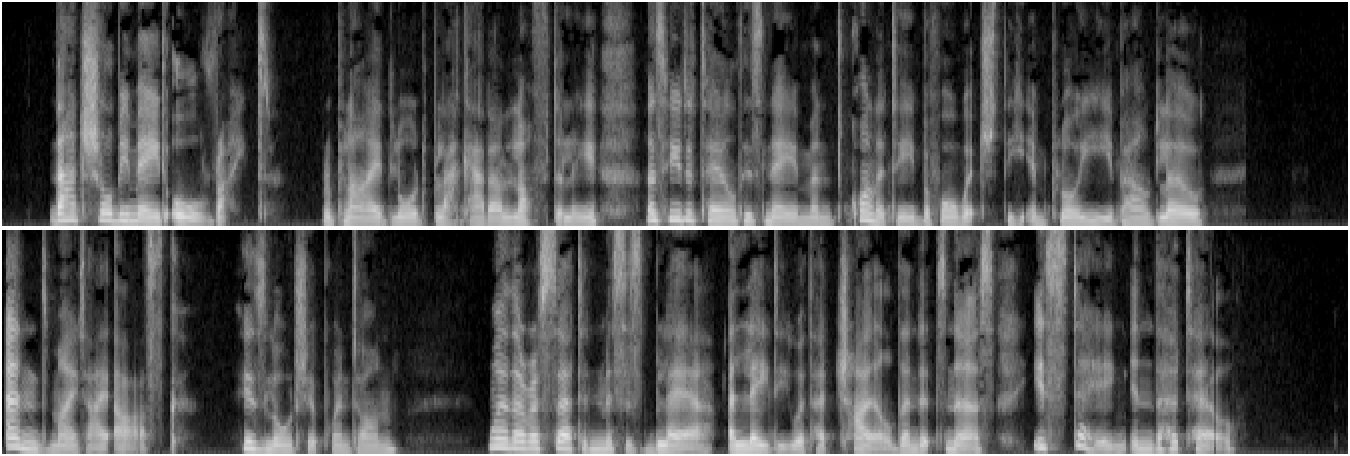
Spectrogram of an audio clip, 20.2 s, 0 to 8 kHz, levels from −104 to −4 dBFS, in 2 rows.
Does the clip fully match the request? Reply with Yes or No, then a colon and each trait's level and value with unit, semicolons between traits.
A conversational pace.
Yes: average, 145 wpm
